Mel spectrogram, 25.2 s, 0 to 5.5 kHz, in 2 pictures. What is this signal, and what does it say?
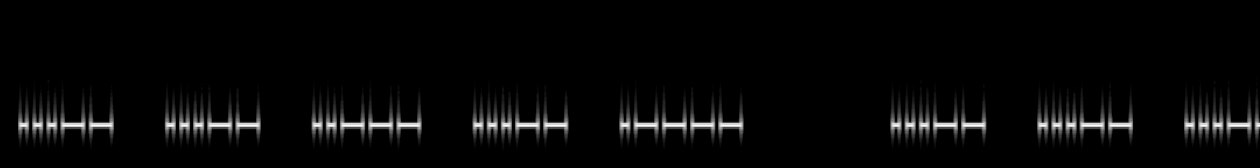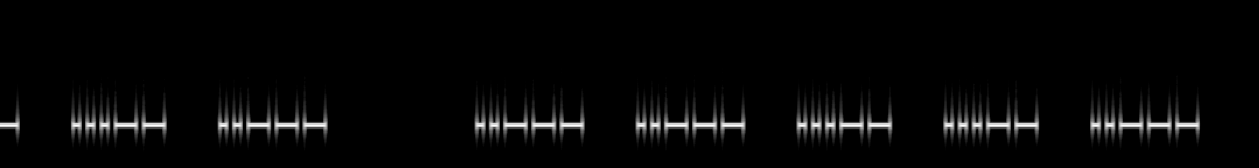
Morse code, heard as a keyed tone, about 17 wpm, spaced as for 10 wpm, 680 Hz. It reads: 33231 33332 22332
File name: k7qo / Lesson 44 (1-3)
